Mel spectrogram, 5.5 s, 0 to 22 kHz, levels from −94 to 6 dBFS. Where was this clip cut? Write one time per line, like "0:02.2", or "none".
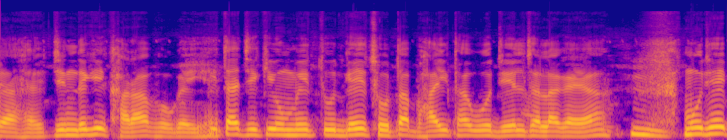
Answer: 0:01.6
